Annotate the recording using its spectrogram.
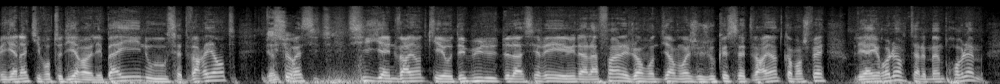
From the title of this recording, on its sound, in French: en direct des WSOP à Las Vegas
